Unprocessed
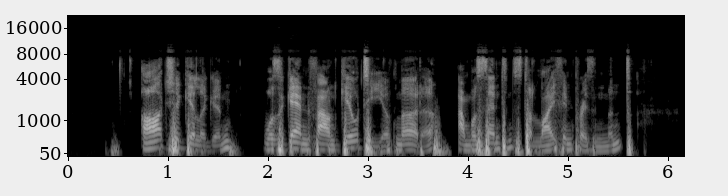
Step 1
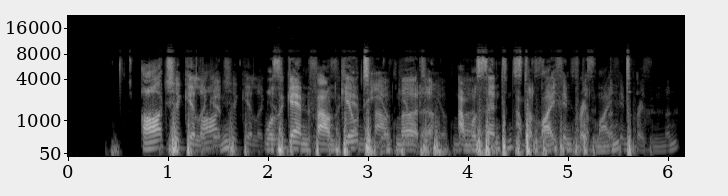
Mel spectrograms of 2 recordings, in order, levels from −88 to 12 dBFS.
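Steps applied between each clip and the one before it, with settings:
slap from a distant wall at 98 metres, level −11 dB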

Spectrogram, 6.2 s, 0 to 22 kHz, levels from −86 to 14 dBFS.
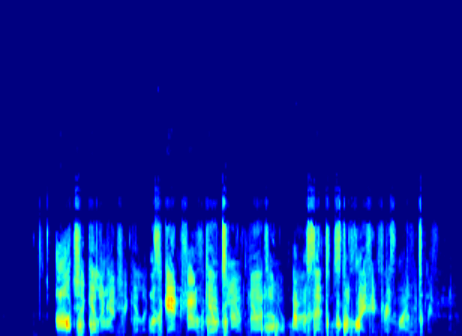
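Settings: high-pass on a step sequencer 2.3 Hz 720–2,200 Hz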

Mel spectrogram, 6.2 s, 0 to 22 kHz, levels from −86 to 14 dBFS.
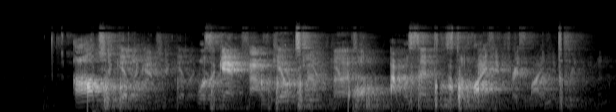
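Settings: convolution reverb RT60 0.70 s, pre-delay 49 ms, DRR 6.5 dB
level −3 dB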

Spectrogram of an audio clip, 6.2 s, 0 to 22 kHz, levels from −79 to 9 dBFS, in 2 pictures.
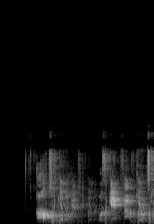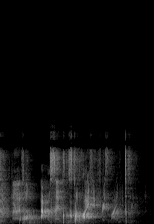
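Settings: low-shelf EQ 420 Hz +5.5 dB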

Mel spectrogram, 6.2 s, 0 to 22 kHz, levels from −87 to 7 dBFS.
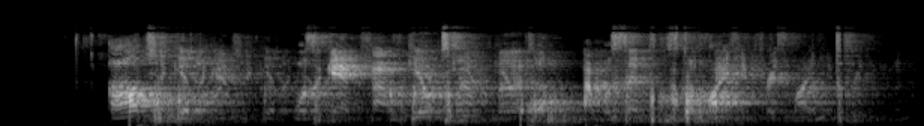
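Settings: comb filter 4 ms, depth 76%
level −6.5 dB

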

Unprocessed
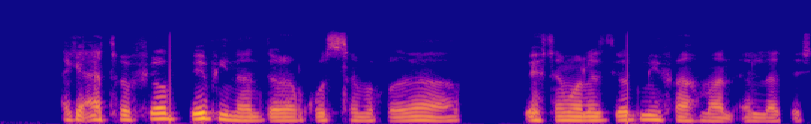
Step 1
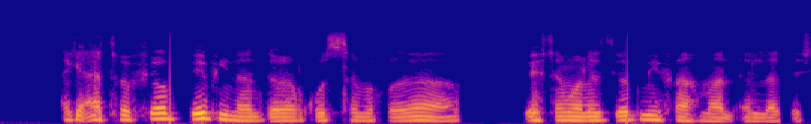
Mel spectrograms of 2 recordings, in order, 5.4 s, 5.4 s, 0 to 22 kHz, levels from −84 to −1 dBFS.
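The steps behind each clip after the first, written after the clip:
high-shelf EQ 2,700 Hz −10 dB
level +3 dB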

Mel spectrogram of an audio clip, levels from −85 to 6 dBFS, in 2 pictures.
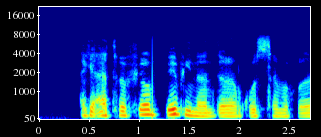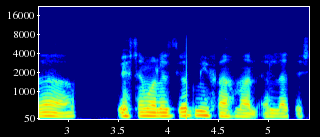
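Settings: tape wow and flutter 25 cents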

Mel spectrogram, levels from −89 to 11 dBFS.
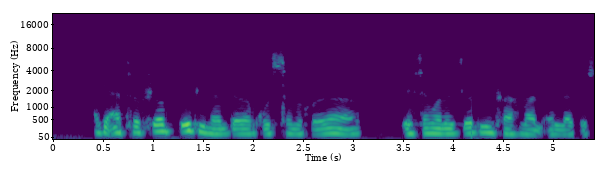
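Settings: expanding power law on the bin magnitudes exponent 2.2
level −3 dB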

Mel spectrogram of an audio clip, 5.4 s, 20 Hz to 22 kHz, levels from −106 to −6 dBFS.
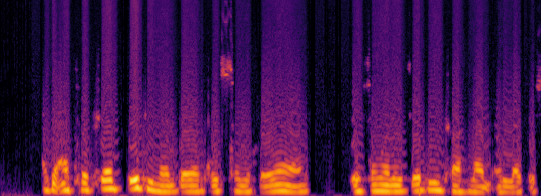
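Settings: mu-law and A-law mismatch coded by mu
level −3 dB

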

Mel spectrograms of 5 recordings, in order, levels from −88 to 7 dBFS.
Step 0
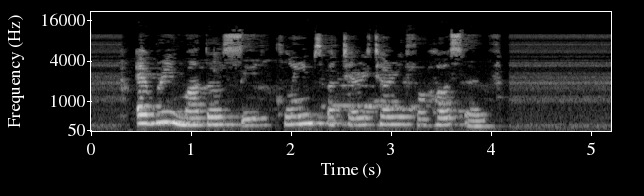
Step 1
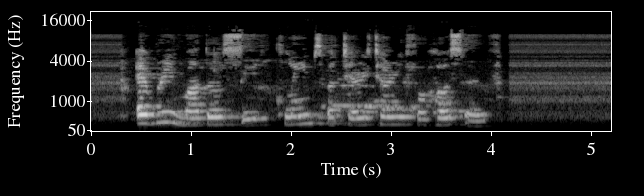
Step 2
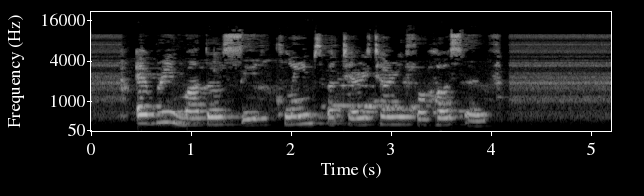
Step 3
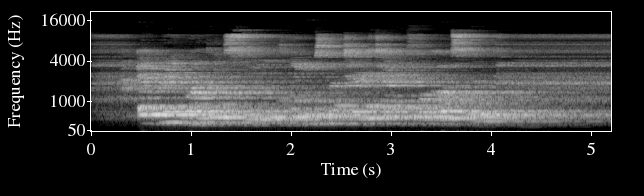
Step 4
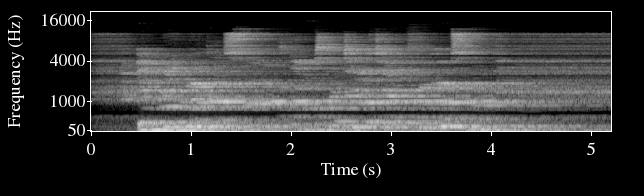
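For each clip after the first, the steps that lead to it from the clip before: Butterworth high-pass 520 Hz 36 dB per octave; parametric band 980 Hz −5.5 dB 0.92 octaves; notch filter 750 Hz, Q 12; level +3.5 dB
downward compressor 2 to 1, threshold −26 dBFS, peak gain reduction 9.5 dB
convolution reverb RT60 3.6 s, pre-delay 5 ms, DRR −17.5 dB; level −7.5 dB
neighbouring bands swapped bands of 500 Hz

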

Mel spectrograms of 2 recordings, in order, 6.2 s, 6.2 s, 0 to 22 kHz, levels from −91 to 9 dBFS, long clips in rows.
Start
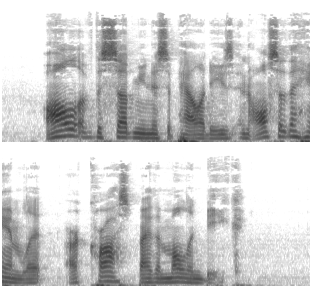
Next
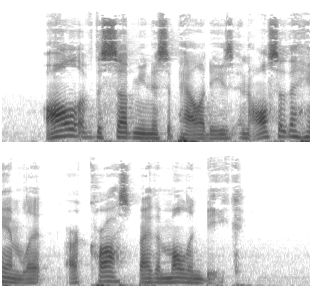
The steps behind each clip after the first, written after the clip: flat-topped bell 1,900 Hz −11 dB
level −2 dB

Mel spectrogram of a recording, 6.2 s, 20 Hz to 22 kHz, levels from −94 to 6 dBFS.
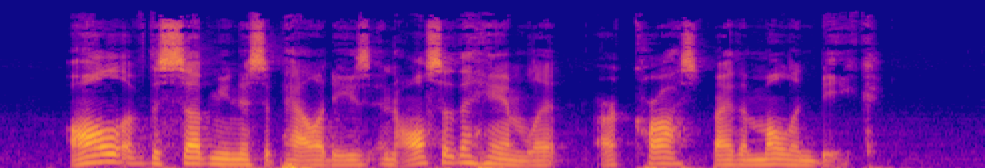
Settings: hollow resonant body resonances 370/570/1,200 Hz, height 6 dB
level +2 dB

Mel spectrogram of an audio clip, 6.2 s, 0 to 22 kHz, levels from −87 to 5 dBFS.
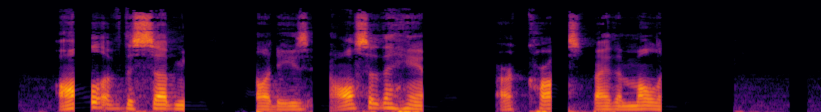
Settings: gate pattern ".xxx.xxxxx..." 109 BPM −60 dB

